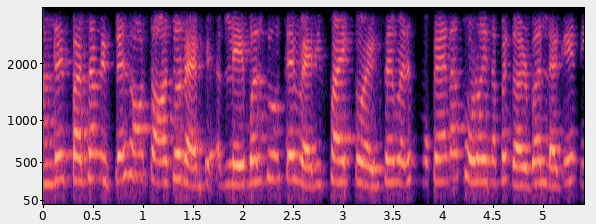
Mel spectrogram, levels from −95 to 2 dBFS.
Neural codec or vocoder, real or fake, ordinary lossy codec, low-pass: none; real; Opus, 64 kbps; 3.6 kHz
